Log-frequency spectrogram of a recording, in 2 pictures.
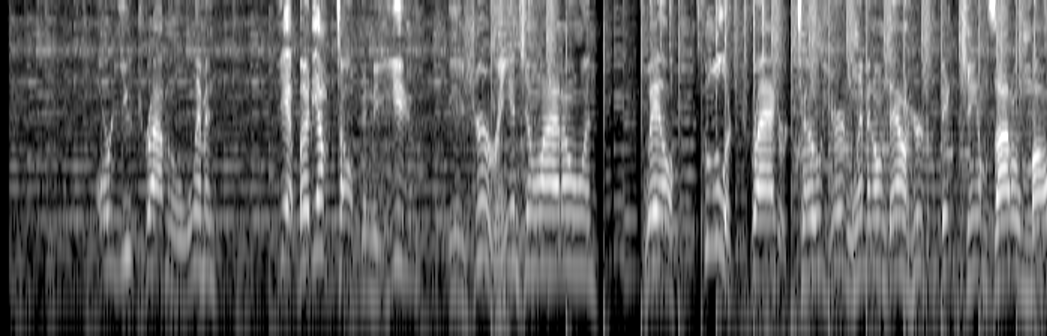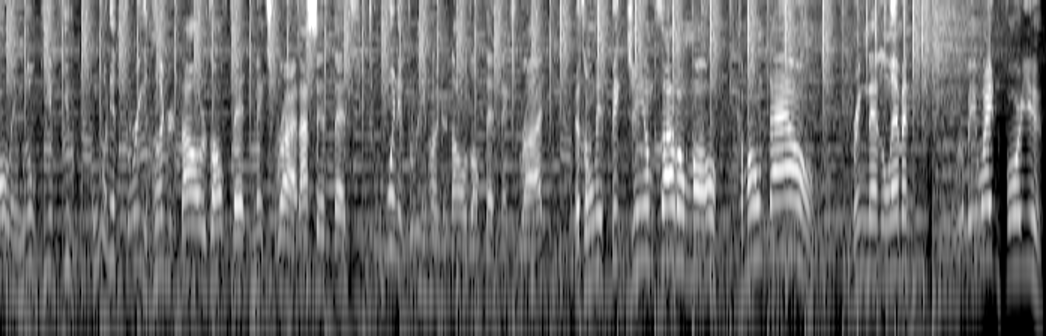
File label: Country Car Commercial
